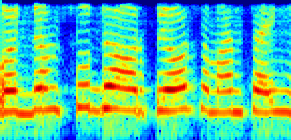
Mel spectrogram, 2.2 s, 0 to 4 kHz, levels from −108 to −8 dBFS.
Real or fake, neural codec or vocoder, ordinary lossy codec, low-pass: fake; codec, 16 kHz, 6 kbps, DAC; none; 3.6 kHz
